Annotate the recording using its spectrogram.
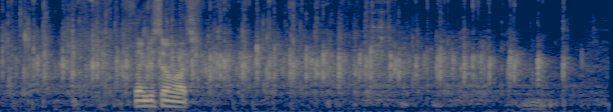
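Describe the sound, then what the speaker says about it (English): Brief burst of clapping from a crowd lasting about a second, surrounded by steady talking that continues throughout. "give him another applause"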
